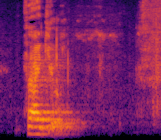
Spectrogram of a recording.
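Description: An older man speaks through a microphone in a large hall.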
